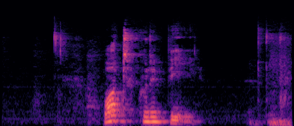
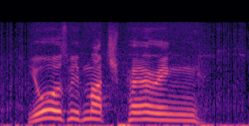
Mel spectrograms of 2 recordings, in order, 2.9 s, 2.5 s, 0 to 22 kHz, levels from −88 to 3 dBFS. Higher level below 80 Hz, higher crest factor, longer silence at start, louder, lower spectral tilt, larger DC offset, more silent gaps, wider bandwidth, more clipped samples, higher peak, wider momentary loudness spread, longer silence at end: second, -56 dBFS vs -44 dBFS; first, 24 dB vs 16 dB; first, 0.55 s vs 0 s; about the same, -27 LUFS vs -25 LUFS; about the same, -5 dB/octave vs -5 dB/octave; second, under 0.1% vs 0.5%; neither; about the same, 10.5 kHz vs 11 kHz; neither; about the same, -8 dBFS vs -10 dBFS; first, 24 LU vs 11 LU; about the same, 0 s vs 0.05 s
